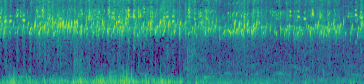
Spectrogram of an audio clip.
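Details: European goldfinches chattering in chorus, a recording meant to make a male sing without interruption; dense, bright twittering and trilling fill the clip, with low rumbling noise strongest in the first half.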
